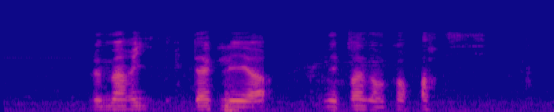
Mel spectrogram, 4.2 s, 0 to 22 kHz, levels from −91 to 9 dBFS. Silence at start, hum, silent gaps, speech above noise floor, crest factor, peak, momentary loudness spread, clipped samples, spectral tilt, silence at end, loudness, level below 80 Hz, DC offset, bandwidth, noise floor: 0.7 s; none; none; 33 dB; 22 dB; -24 dBFS; 13 LU; under 0.1%; -3 dB/octave; 0.9 s; -45 LUFS; -72 dBFS; under 0.1%; 7.2 kHz; -76 dBFS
